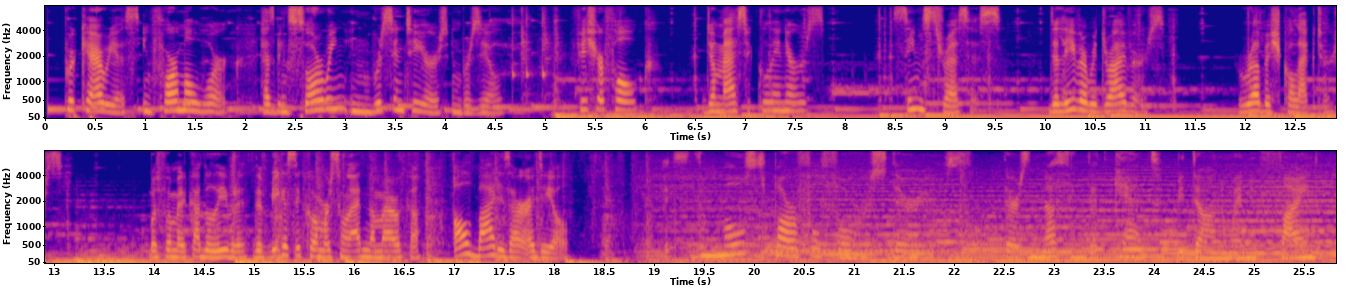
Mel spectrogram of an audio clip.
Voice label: English Variety of Styles female Brazilian Portuguese voiceover; DemoReel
